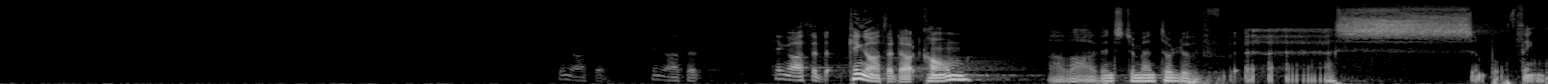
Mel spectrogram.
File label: Simple Sing Instrumental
